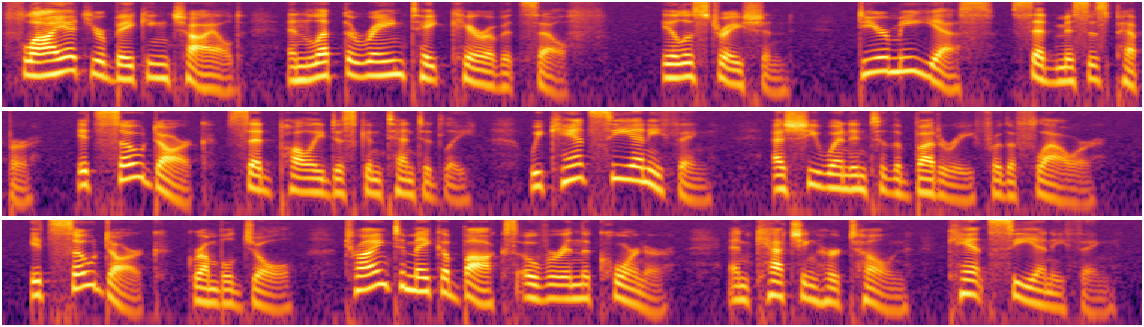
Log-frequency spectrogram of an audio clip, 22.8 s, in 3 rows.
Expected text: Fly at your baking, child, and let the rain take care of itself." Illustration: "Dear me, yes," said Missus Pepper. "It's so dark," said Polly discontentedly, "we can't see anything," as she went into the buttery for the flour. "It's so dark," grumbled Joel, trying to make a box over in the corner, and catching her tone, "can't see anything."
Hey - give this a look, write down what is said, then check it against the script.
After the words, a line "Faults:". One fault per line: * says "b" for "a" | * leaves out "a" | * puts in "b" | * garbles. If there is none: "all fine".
Fly at your baking, child, and let the rain take care of itself." Illustration: "Dear me, yes," said Missus Pepper. "It's so dark," said Polly discontentedly, "we can't see anything," as she went into the buttery for the flour. "It's so dark," grumbled Joel, trying to make a box over in the corner, and catching her tone, "can't see anything."
Faults:
all fine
